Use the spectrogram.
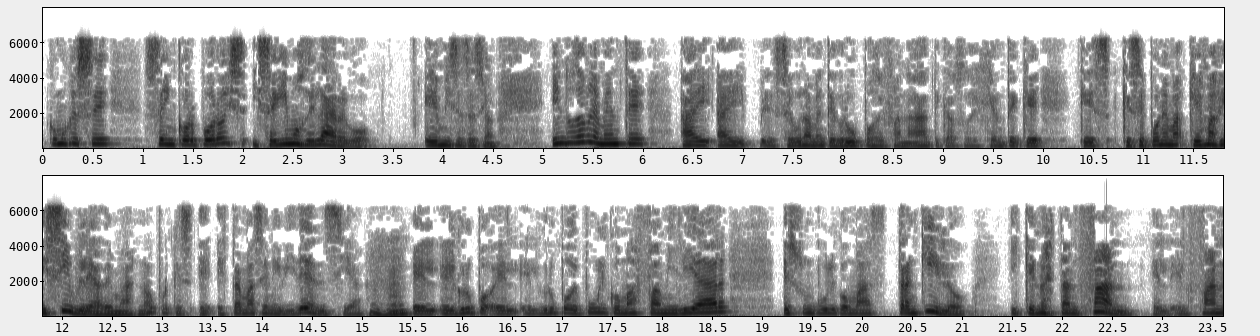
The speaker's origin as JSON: {"language": "Spanish", "country": "Argentina", "said": "Yo soy una mujer argentina, feliz, agradecida por todos los privilegios que tengo"}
